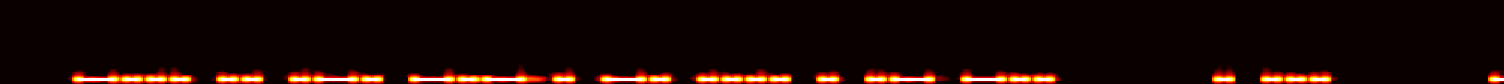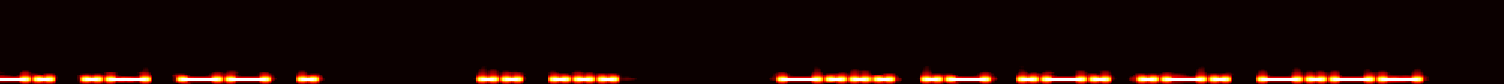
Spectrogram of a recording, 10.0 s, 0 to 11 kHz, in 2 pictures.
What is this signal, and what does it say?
Morse code, heard as a keyed tone, about 30 wpm, 700 Hz. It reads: BIRKENHEAD ES NAME IS BARRY
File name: UK MASTER QSOs TRAINING / 30WPM / UK MASTER QSOs 0045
